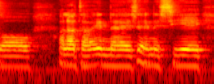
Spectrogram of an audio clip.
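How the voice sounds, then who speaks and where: The man's voice sits at a medium pitch, with audible room echo around it. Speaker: vlogger with employment tribunal grievance. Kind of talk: complaint video monologue. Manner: halting, many fillers and restarts.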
